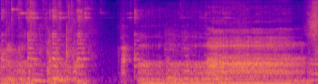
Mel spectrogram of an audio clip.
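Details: Whippet dog in a fight with a duck, giving sustained low growls broken by a short gap near the middle, then a long continuous rumbling growl to the end.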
